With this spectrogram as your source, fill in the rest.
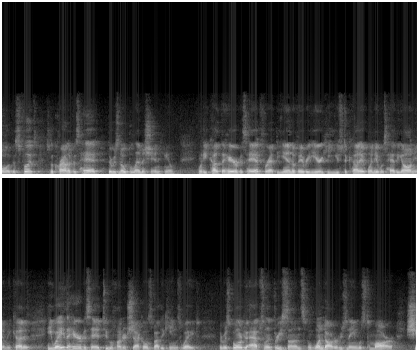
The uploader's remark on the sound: Sermon preached at East Frankfort Baptist Church on August 7, 2022 during morning worship.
